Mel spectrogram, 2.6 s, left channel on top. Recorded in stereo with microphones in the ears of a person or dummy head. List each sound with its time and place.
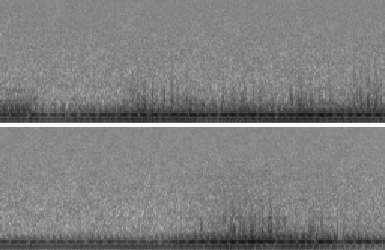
Only background noise.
